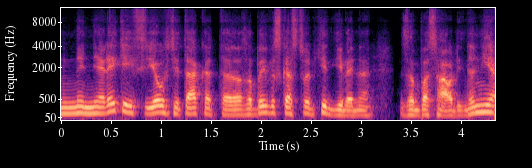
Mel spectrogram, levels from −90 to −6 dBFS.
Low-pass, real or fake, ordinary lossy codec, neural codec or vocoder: 10.8 kHz; fake; Opus, 16 kbps; codec, 16 kHz in and 24 kHz out, 0.6 kbps, FocalCodec, streaming, 2048 codes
